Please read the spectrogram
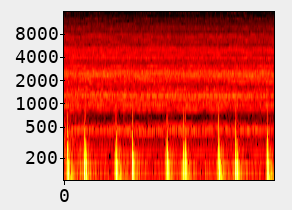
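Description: Heartbeat sound effect: deep low double thumps, lub-dub, about one pair a second, four pairs in all, over a faint steady drone.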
